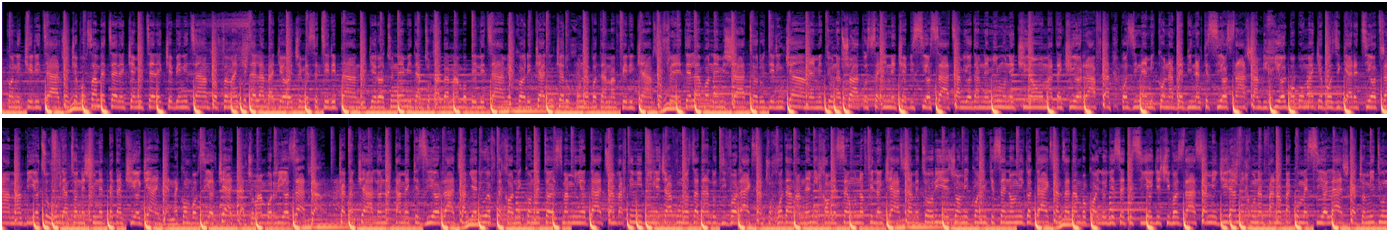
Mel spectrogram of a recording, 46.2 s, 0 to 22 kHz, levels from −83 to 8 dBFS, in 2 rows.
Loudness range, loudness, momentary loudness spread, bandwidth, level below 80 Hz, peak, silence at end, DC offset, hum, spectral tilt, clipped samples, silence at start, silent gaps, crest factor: 1 LU; -13 LUFS; 6 LU; 16.5 kHz; -14 dBFS; 0 dBFS; 0 s; under 0.1%; none; -5.5 dB/octave; under 0.1%; 0 s; none; 10 dB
